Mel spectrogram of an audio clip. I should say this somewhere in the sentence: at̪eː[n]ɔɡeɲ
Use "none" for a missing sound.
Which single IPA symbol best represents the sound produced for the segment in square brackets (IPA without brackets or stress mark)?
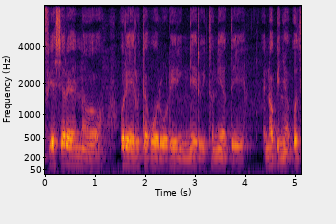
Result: n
